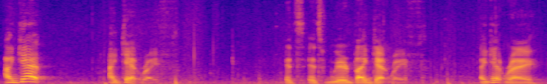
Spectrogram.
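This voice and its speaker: A man's voice: mid-range voice, huge pitch swings, unhurried, a bit bright, a little hiss or hum. A man playing a tabletop roleplaying game, talking in character in an exasperated, pressing way. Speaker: player.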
